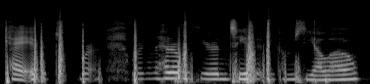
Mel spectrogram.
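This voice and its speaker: A woman hosting a gameplay video, chatting excitedly and explaining the game rules to a friend as they play. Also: fairly high pitch, quick pace, heavy background noise. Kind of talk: casual gameplay chat.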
